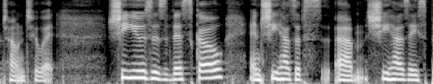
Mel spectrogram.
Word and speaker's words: VSCO: As far as filters are concerned, there's an app called VSCO, which is pronounced Visco.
